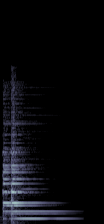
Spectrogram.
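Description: A bright bell-like ding struck right at the start, its ringing tones fading over about a second and a half before cutting off suddenly: the closing chime of a news outro jingle.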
